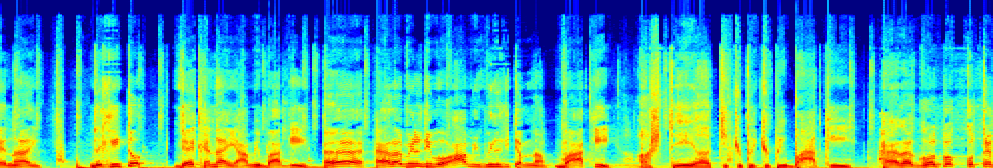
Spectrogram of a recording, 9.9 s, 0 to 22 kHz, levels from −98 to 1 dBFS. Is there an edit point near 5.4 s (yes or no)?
no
